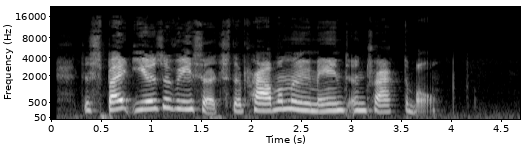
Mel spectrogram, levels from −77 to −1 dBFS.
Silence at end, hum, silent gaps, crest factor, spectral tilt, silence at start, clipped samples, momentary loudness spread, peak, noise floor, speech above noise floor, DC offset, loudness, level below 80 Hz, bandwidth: 0.85 s; none; none; 20 dB; -4 dB/octave; 0.1 s; under 0.1%; 15 LU; 0 dBFS; -55 dBFS; 35 dB; under 0.1%; -19 LUFS; -50 dBFS; 16 kHz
